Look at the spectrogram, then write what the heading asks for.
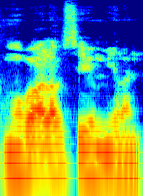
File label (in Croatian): romski; POP UP Zagreb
